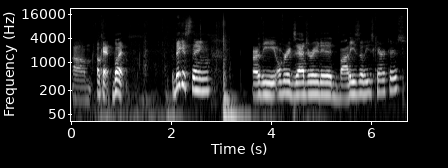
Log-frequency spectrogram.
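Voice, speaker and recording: A man with a somewhat high voice speaks at a measured pace. He's hosting a casual podcast discussion, thinking aloud in an informal, slightly hesitant way.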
